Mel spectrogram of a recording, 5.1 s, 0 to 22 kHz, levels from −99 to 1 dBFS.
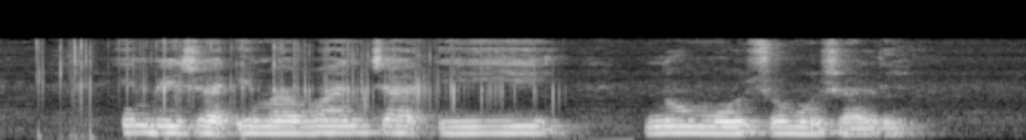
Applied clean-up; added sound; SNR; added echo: none; Crushing; 19 dB; reverberation time 0.3 s.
